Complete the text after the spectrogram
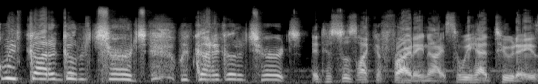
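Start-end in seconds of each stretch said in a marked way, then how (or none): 0.0-3.0 high, loud, overjoyed insistence; excited urging. Retold or imitated. Husband urging wife at night, excited high loud voice. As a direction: blurt it out, bursting with joy. Retold urgent news to wife.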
